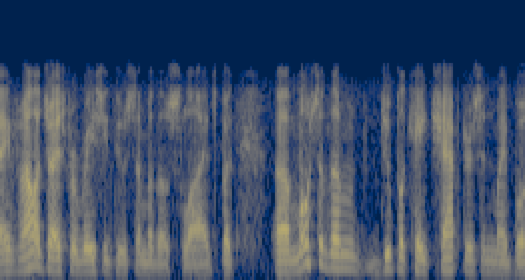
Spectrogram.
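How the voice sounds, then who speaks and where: The speaker talks at a fairly quick pace. Pitch rises and falls in an ordinary way. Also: man. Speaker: lawyer and author presenting a webinar. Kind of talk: webinar presentation. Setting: online webinar. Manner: fast.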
